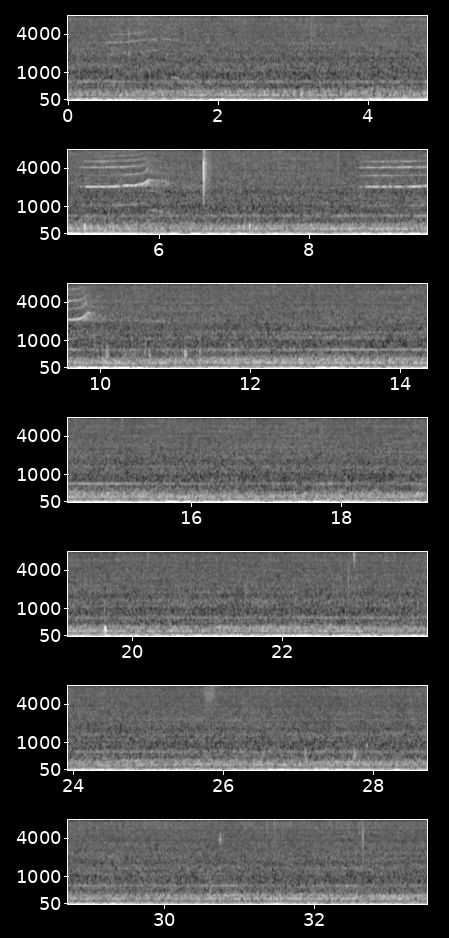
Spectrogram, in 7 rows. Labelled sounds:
0.2	1.7	killer whale, southern resident, 0.71 to 5.0 kHz
4.1	6.6	killer whale, southern resident, call S01, 0.69 to 8.0 kHz
7.7	10.8	killer whale, southern resident, call S01, 0.85 to 8.0 kHz
25.5	26.0	killer whale, southern resident, 2.2 to 8.0 kHz

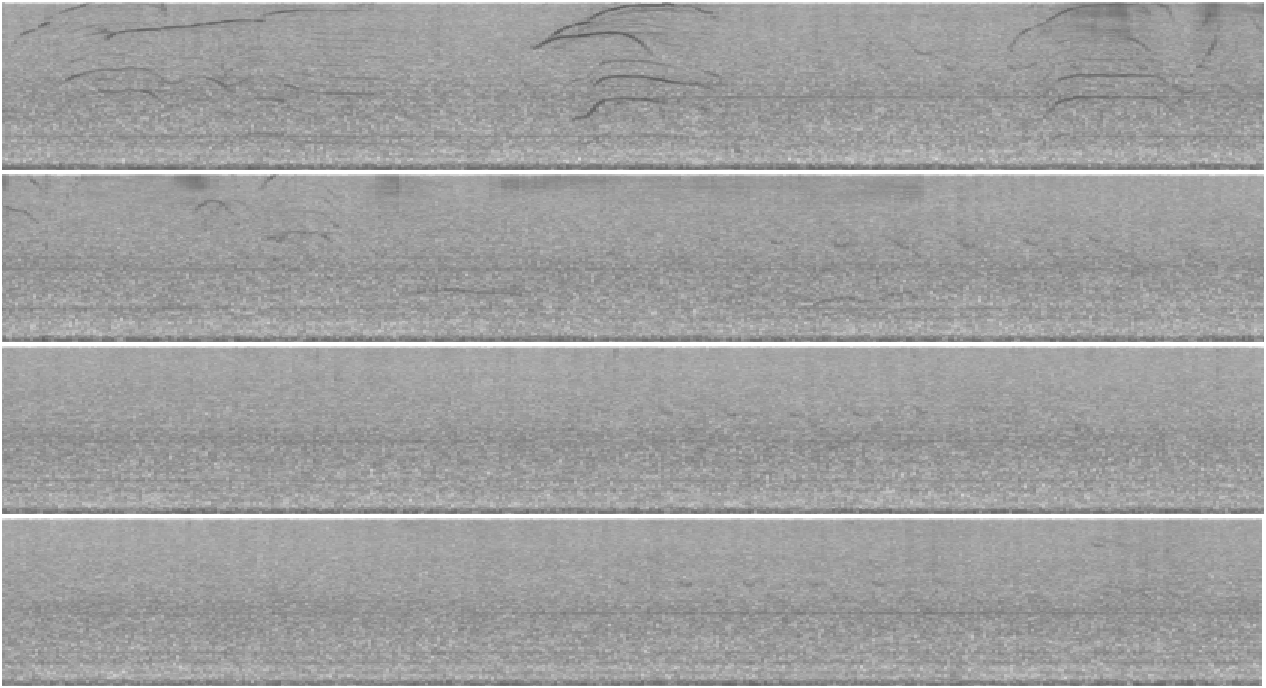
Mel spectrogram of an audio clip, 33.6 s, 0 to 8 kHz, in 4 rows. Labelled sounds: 0.0	2.8	killer whale, Bigg's (transient), 0.49 to 8.0 kHz
3.3	5.0	killer whale, Bigg's (transient), 0.59 to 8.0 kHz
6.6	8.6	killer whale, Bigg's (transient), 0.63 to 8.0 kHz
8.8	10.7	killer whale, Bigg's (transient), 0.67 to 8.0 kHz
11.3	15.8	killer whale, 0.72 to 8.0 kHz

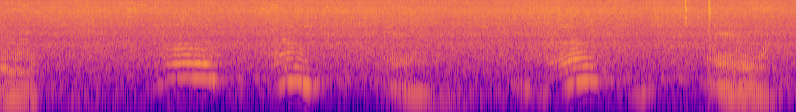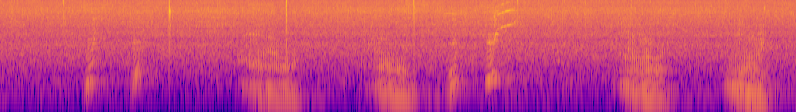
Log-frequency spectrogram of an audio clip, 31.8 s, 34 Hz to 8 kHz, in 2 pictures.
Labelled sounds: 2.5	2.8	Pacific white-sided dolphin, 4.7 to 5.1 kHz
11.4	11.7	humpback whale, 0.97 to 1.1 kHz
14.3	14.7	humpback whale, 1.4 to 1.7 kHz
20.8	21.0	humpback whale, 1.3 to 1.6 kHz
23.5	23.7	humpback whale, 1.1 to 1.3 kHz
24.8	26.3	humpback whale, 0.91 to 5.0 kHz

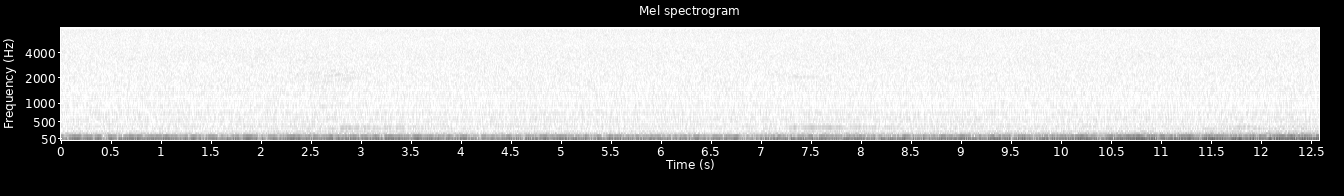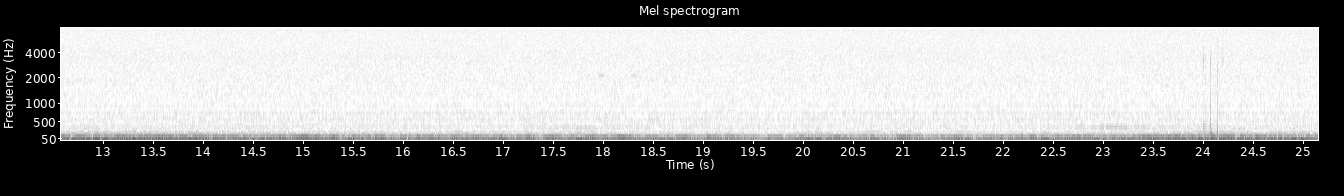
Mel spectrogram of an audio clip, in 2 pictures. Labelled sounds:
7.3	7.6	humpback whale, 2.0 to 2.2 kHz

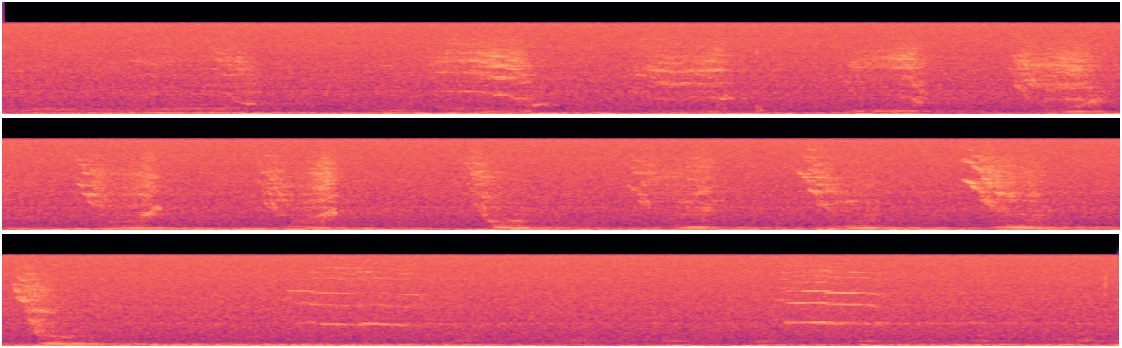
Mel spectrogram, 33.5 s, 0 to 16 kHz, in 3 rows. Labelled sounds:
4.5	5.3	humpback whale, 1.1 to 3.0 kHz
6.4	7.2	humpback whale, 0.90 to 1.9 kHz
9.7	10.5	humpback whale, 0.90 to 2.5 kHz
13.8	14.0	humpback whale, 2.4 to 2.8 kHz
15.9	16.2	humpback whale, 2.0 to 2.3 kHz
17.4	17.8	humpback whale, 1.2 to 2.6 kHz
19.1	19.5	humpback whale, 2.0 to 2.6 kHz
20.8	21.4	humpback whale, 0.96 to 2.0 kHz
22.7	22.9	humpback whale, 1.1 to 1.3 kHz
25.2	26.0	humpback whale, 1.4 to 5.1 kHz
30.2	31.3	humpback whale, 0.80 to 4.4 kHz

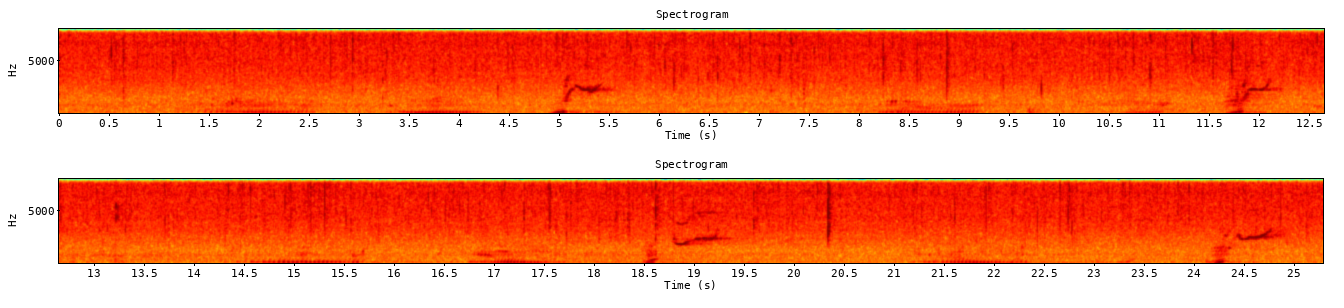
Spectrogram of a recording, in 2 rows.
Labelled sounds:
1.7	2.0	humpback whale, 1.1 to 1.5 kHz
5.0	5.6	humpback whale, 1.2 to 2.8 kHz
11.6	12.3	humpback whale, 1.2 to 2.9 kHz
16.8	17.2	humpback whale, 0.78 to 1.3 kHz
18.8	19.4	humpback whale, 1.8 to 2.8 kHz
24.4	24.8	humpback whale, 2.3 to 3.3 kHz

